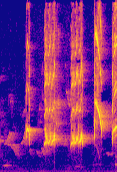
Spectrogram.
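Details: Orange-headed thrush song used to coax other birds into singing: a soft whistle, then five harsh, buzzy, rasping bursts about every half second over a faint low hum.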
